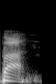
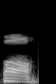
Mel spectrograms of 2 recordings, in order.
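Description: First: The word is said in a plain accent. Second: The word is said in a posh accent.

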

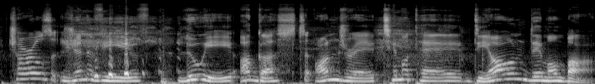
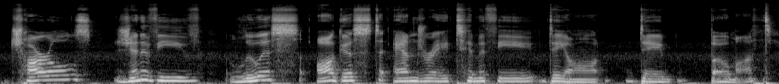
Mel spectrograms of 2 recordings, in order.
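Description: First: The name is said with a French accent. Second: The name is said with an English accent.

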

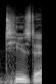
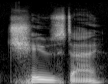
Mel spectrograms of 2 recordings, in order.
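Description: First: The word begins with a clear t sound. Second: The word begins with a ch sound. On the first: "I just pronounce all the letters that are in the word" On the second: "I don't say Tuesday"

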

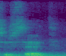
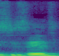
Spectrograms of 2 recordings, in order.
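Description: First: The name is said with a French pronunciation. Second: The name is said with an English pronunciation. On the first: "if you pronounce it in French, it's Sucette" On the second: "everybody will say Suzette"

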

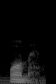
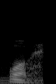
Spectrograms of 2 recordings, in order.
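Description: First: The word is said softly and warmly. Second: The word is said softly and warmly.

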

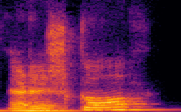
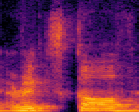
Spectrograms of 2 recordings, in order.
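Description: First: The surname is pronounced with its native sounds. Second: The surname is pronounced with anglicized sounds. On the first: "in original language" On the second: "some people just call me"

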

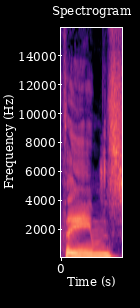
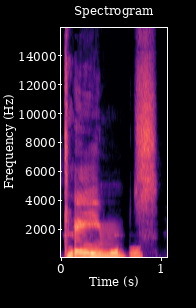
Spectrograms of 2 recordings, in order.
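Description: First: The word begins with a th sound. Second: The word begins with a plain t sound. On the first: The speaker calls it wrong. "It's not Thames" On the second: The speaker calls it right. "It's Thames. Why is there an H there? It's not really an H there"

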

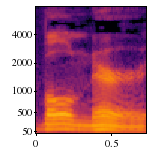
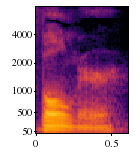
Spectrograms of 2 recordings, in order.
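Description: First: The E vowel is clearly pronounced. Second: The E vowel is nearly dropped. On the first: The speaker calls it wrong. "it's not like vulner" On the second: The speaker calls it right. "The E is like not really there"

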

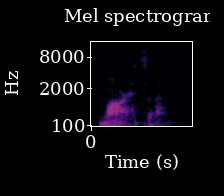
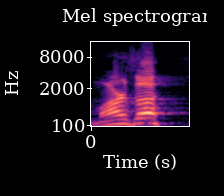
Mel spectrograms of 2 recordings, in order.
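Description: First: The name is said softly and gently. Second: The name is said sharply and sternly. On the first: She is being kindly urged to see things rightly. The speaker calls it right. "I think it's more like Martha" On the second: The person is in trouble. The speaker calls it wrong. "the tone is not Martha"

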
